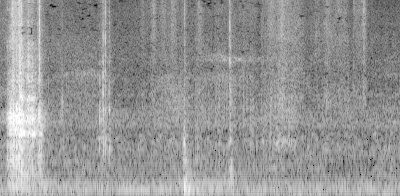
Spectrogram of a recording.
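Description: Handling noise: a short scraping rustle at the start, then a single sharp click a little under two seconds in, over a steady low hum.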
